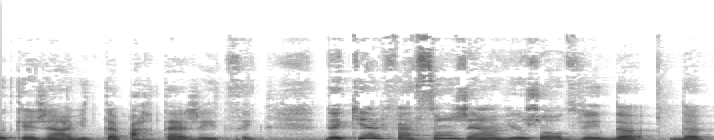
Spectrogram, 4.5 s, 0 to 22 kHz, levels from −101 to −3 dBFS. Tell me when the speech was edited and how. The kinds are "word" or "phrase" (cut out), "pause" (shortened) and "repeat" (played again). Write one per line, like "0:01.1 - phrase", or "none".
none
